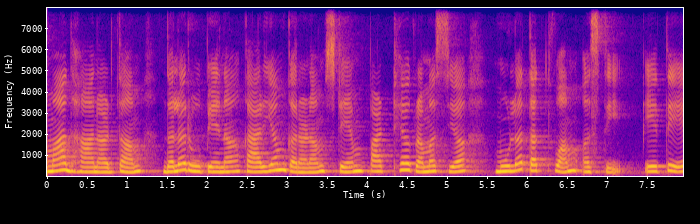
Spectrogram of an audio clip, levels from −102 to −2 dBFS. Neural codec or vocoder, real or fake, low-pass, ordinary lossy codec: none; real; none; none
